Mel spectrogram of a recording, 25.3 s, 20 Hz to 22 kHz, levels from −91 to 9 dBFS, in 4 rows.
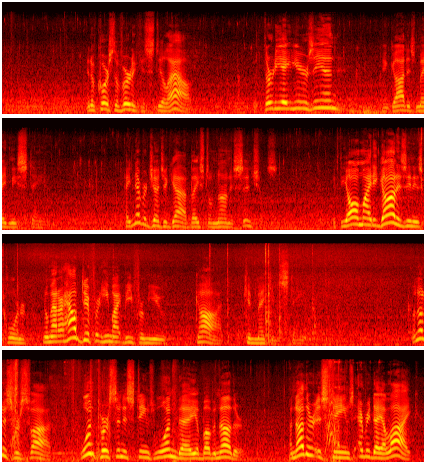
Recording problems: household noises; noticeable; throughout; 15 dB below the speech
rain or running water; faint; throughout; 25 dB below the speech

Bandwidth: 15 kHz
